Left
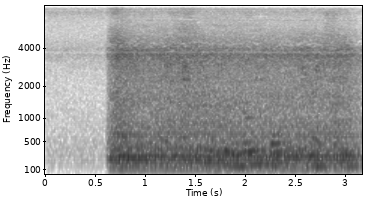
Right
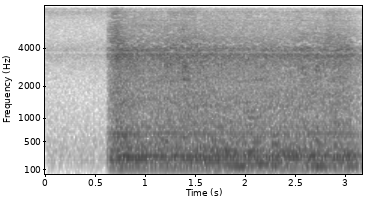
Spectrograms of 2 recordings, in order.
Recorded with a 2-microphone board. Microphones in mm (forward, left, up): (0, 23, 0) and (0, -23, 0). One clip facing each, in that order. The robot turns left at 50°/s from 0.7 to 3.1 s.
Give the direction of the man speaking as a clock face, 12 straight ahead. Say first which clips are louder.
Left 6 dB; 8 o'clock.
